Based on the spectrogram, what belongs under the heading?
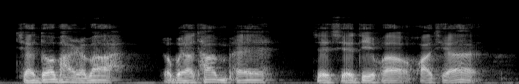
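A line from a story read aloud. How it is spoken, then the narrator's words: Low muttered cursing. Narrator (Chinese): 蒋介石低声骂着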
